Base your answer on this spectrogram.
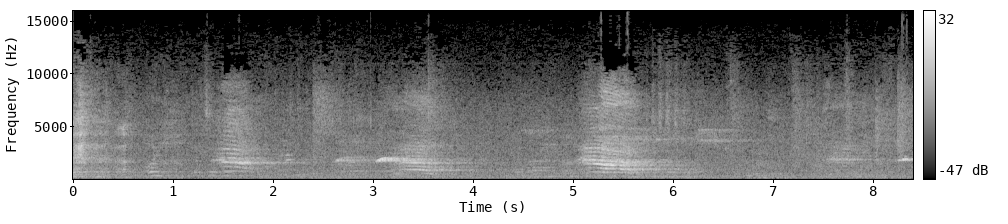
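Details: Liebe, Japan's oldest snow leopard, a 21-year-old female at Hamamatsu Zoo, walking outdoors on a rainy day, 12 July 2024. Her voice is somewhat lower than in youth but strong. About three drawn-out, rising-then-falling mewing yowls rise over constant crowd chatter.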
